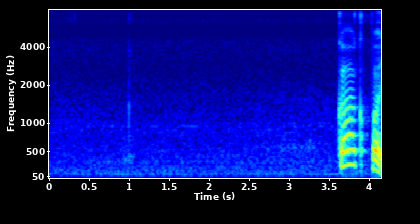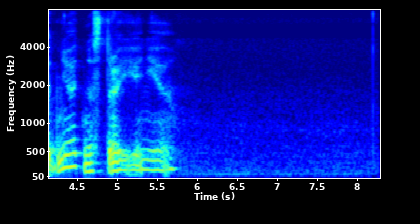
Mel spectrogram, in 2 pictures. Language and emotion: Russian, sad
